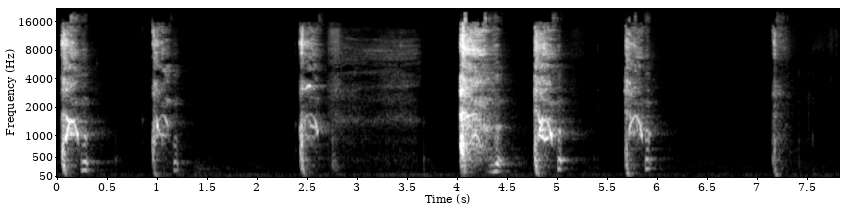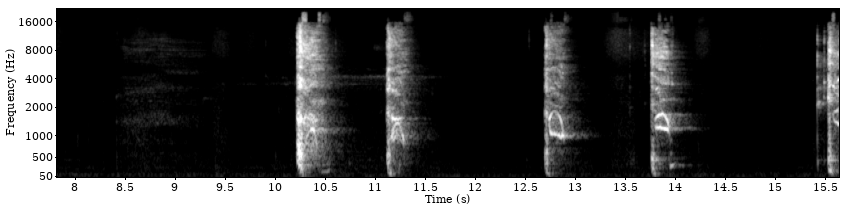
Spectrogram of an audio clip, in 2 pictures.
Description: coughing a lot, sometimes i try to cough with a deeper voice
